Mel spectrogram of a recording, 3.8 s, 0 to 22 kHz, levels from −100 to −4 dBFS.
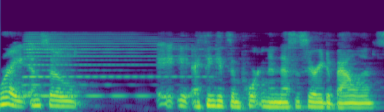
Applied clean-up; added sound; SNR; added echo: classical method WPE with log-MMSE.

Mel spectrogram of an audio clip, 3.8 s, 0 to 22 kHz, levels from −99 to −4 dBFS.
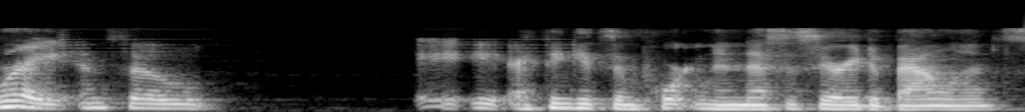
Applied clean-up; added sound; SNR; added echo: neural mask model DeepFilterNet 3.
